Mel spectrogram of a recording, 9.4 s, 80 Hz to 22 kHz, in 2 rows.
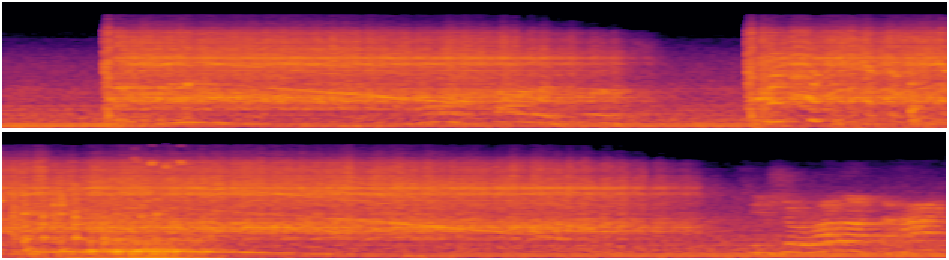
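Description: A 1984 Ford Escort's engine cranks twice in long, loud starter bursts, the second catching briefly into a rough run before fading; a voice talks near the end.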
